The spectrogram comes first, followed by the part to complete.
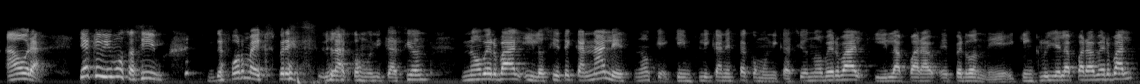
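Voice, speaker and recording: A woman's voice: mid-range voice, lively intonation, normal speed. Lady teaching a class over a video call, chatty, keeps asking ¿no?, a bit dull audio. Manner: chatty, keeps asking "¿no?", acts out quoted dialogue. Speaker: course instructor. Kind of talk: online lecture.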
